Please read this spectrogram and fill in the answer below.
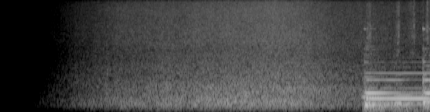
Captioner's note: surf crashing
